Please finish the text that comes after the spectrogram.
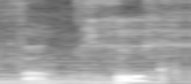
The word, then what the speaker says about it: Van Gogh: And then over here we got Van Gogh, that's how you pronounce that, and Rembrandt van Rijn, that's how you pronounce that, if you were wondering.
